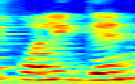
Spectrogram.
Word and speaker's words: Foligain: और प्रोडक्ट का नाम है फॉलिजन। कई लोग इसे फॉलिगन भी कहते हैं, स्पेलिंग है FOLIGAIN। I like calling it फॉलिजन, it goes well with collagen.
